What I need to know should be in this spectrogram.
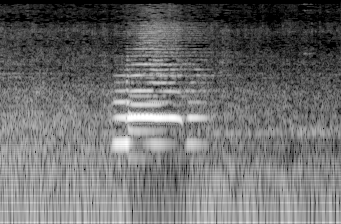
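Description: A locomotive horn sounds a short blast.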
